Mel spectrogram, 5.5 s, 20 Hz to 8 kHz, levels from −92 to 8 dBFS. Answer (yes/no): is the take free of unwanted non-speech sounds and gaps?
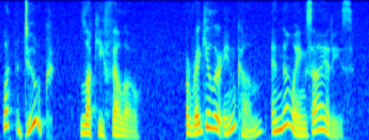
yes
